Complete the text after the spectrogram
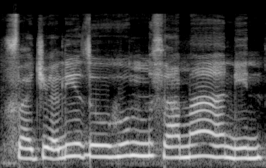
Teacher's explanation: Qalqalah sugro sebab huruf jim sukun asli, dan izhar syafawi sebab mim sukun bertemu huruf sa jadi dibaca jelas.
